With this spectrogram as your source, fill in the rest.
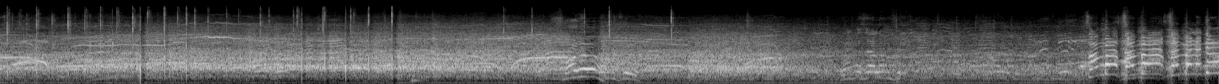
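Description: A large stadium crowd cheers and shouts.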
